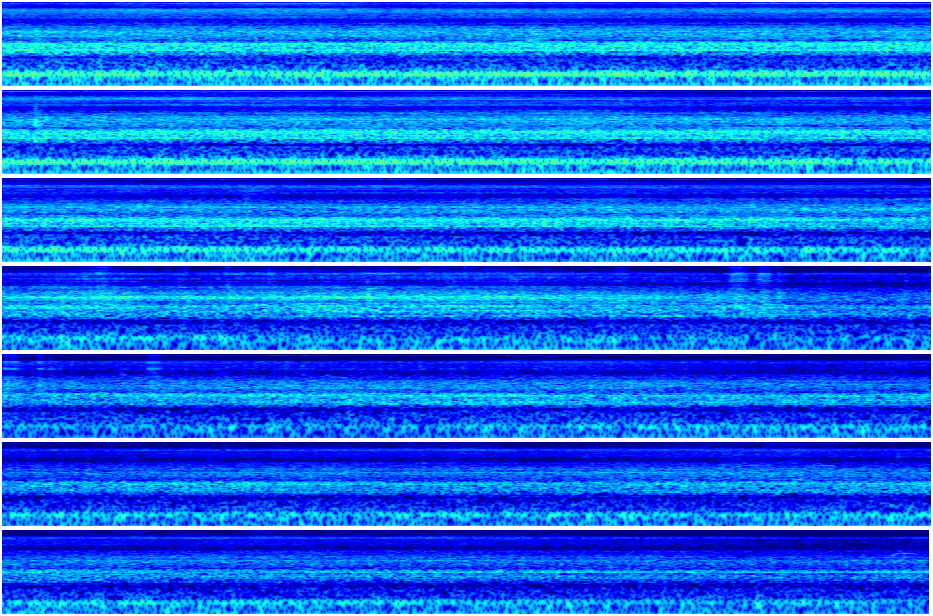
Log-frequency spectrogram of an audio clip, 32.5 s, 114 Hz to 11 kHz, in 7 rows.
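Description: Heavy diesel engines of a Cat D7R crawler bulldozer and a dump truck running at a steady speed: a constant low drone that eases a little in loudness about halfway through.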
